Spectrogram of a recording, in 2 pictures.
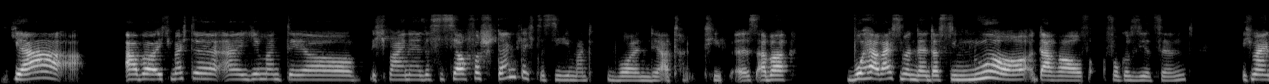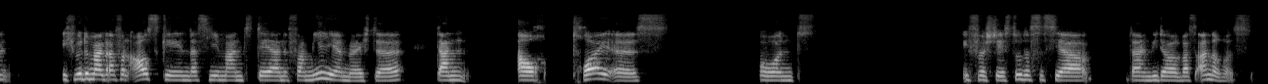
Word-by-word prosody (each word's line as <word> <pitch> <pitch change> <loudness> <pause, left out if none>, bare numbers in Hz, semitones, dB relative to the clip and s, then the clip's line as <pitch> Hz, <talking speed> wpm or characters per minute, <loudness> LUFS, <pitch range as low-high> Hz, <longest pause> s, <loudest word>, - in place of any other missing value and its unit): Ja, 295 - +6 0.4
aber 235 0 +5
ich 240 0 -4
möchte, 260 +1 -5
äh, 240 -2 -2
jemand, 240 -1 -6
der 215 -2 -2
ich 215 - -11
meine, 220 -1 -5
das 225 +2 -9
ist 240 - -10
ja 245 - +7
auch 245 - -5
verständlich, 275 +2 -3
dass 205 -1 -14
sie 210 -2 -8
jemand 190 -1 -9
wollen, 185 -2 -4
der 185 0 -4
attraktiv 200 -1 -13
ist. 190 +1 -5
Aber 215 +1 +3 0.6
woher 255 +5 +6
weiß 260 +2 +4
man 235 -3 -1
denn, 210 -1 0
dass 210 0 0
die 220 - -4
nur 235 0 +4
darauf 195 -2 +2
fokussiert 190 -2 -8
sind? 190 +5 -11 0.5
Ich 210 - -11
meine, 230 -1 +2 0.5
ich 220 -2 -5
würde 250 +1 +5
mal 235 -2 +5
davon 225 0 -1
ausgehen, 210 -3 -1
dass 195 0 -5
jemand, 195 -2 -4
der 200 -1 +2
'ne 195 - -6
Familie 205 +3 -1
möchte, 180 +3 -2 0.3
dann 200 -1 +2 0.5
auch 200 0 +5 0.3
treu 245 +4 +5 0.3
ist 175 0 -11 0.9
und 190 -2 -5 1.5
Ich 210 - -7
verstehst 195 -2 -3
du? 230 - +1
Das 215 -1 -5
ist 200 - -10
ja 190 -2 +2 0.4
dann 195 -3 -2
wieder 195 -2 0
was 185 0 -2
anderes. 215 -5 -4
210 Hz, 140 wpm, -23 LUFS, 195-235 Hz, 1.5 s, ja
